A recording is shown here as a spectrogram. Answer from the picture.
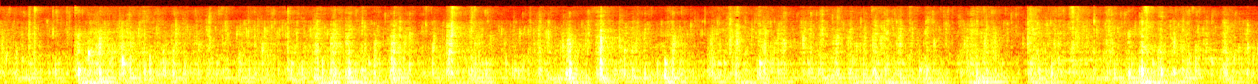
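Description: Blended-tomato stew cooking in oil in a pot, bubbling steadily with many small pops.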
